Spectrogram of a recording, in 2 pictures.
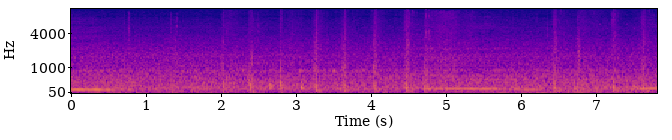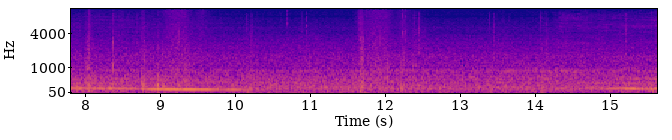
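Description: Footsteps crunch on gravel and stones.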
